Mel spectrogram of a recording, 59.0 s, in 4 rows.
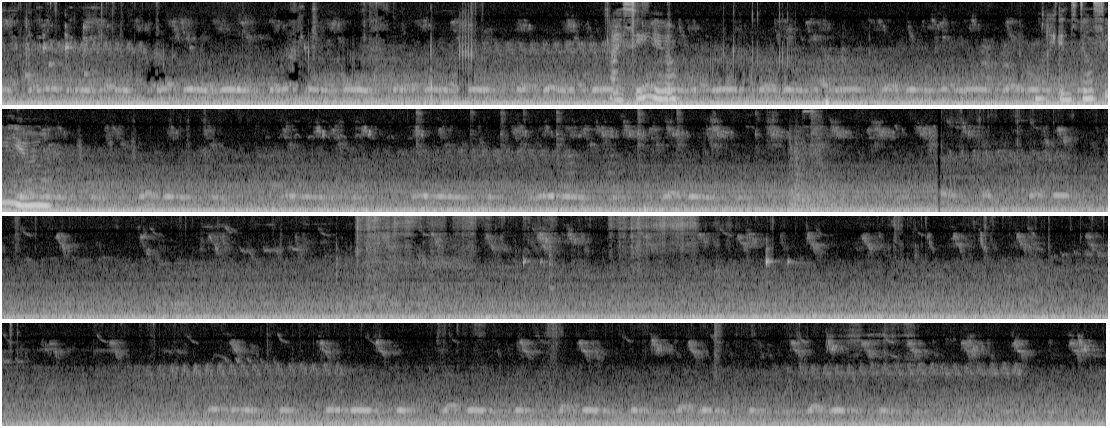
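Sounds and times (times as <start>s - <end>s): cooing calls: 0.0s - 8.1s, 20.2s - 24.8s, 47.0s - 56.4s
low background rumble: 0.0s - 23.5s
birds chirping: 0.0s - 58.9s.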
